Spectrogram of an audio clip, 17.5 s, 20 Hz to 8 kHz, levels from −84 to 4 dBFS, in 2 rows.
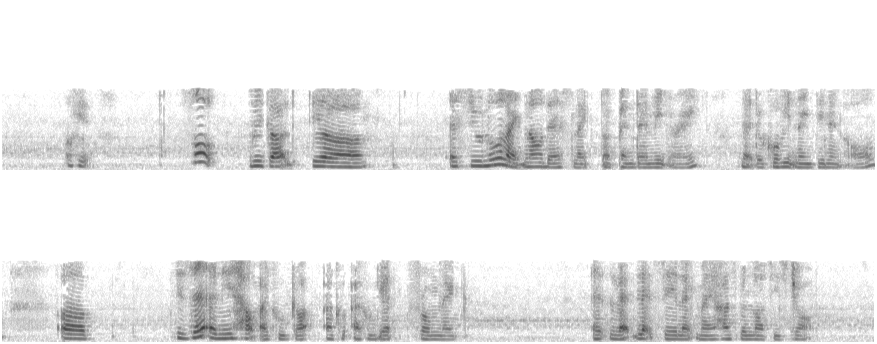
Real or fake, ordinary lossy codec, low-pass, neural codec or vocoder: fake; AAC, 16 kbps; 7.2 kHz; codec, 24 kHz, 3.1 kbps, DualCodec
